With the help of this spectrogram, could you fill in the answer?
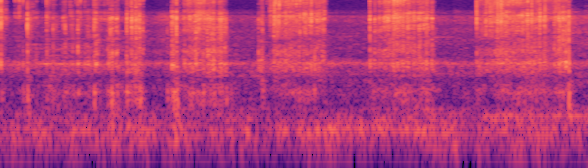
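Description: Long nails scratch across the textured relief of a white plastic chair backrest embossed with roses and grid holes. The result is a run of bright, crackly scraping bursts with short pauses between strokes and a faint low hum underneath.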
